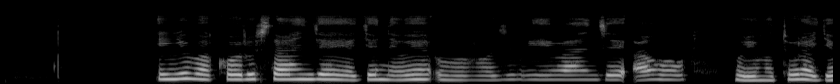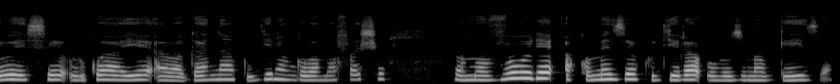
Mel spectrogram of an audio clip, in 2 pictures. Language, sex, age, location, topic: Kinyarwanda, female, 18-24, Kigali, health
